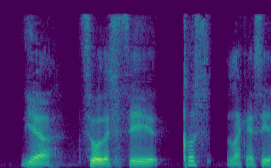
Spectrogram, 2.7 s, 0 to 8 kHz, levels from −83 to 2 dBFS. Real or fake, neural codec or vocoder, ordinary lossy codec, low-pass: fake; codec, 16 kHz, 1.1 kbps, Voila-Tokenizer; none; none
